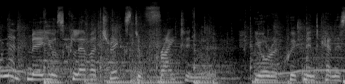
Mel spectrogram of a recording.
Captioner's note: none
